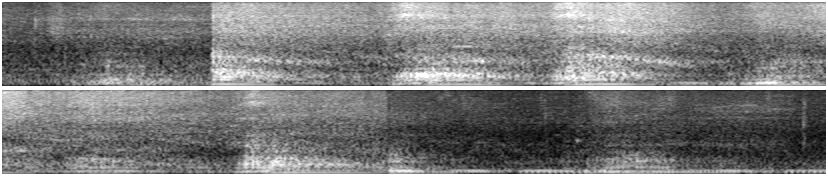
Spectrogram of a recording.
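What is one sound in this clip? Another car engine revs in short, throaty bursts as it drives off.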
